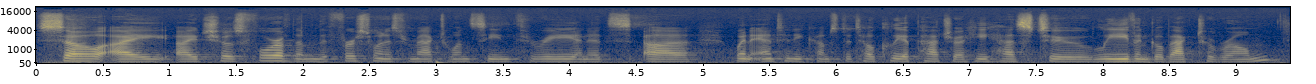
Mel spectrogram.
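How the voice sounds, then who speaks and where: A woman with a slightly low voice talks as a theater director in a panel discussion. She is reflective and thoughtful. Her delivery halts and pauses mid-phrase as she works through her ideas. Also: flat delivery, a little mellow, slight background noise.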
